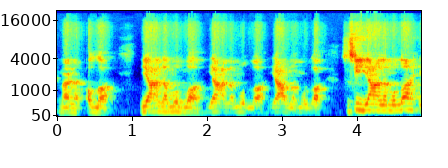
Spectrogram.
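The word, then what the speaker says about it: يعلم الله: So see, Ya'lamullah is a good example for both of the lams. La is the light pronunciation, tarqiq one, and Allah is the heavy one. So Ya'lamullah. This is the correct pronunciation.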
